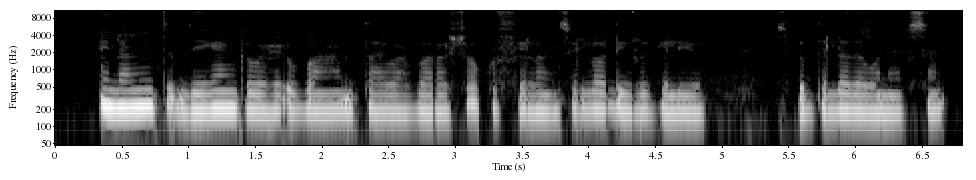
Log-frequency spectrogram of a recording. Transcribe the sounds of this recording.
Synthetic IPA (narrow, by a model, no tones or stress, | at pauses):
ʔɪlaːlɪnt̪ʰɐd̪ɛːɣaːŋkʰɐwɑħɑjʔʊ̰baːɦɐnt̪ʰɐɦɪjwɑħbɐɾɐʃɔ̰kʰʊfɪlɐnsɪlɔːɖiːɾɐɡɛlɪjɔ | hɪsbɛd̪ɛlɐðɐwɑnaːɡsɐn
